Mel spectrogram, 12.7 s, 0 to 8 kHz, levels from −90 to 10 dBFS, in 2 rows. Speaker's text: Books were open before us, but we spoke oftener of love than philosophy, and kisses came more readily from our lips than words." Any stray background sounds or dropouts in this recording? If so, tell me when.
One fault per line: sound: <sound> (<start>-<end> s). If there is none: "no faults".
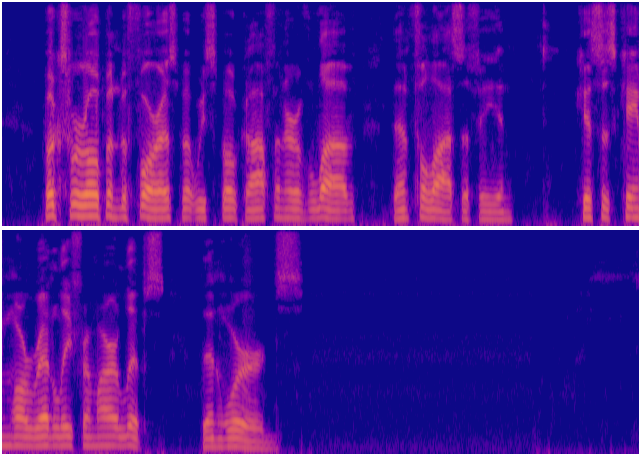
no faults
